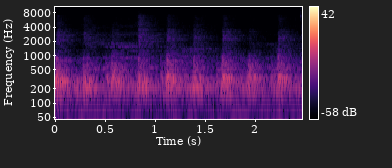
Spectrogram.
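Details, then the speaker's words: A fetal heartbeat on a CTG trace recorded on a pregnant woman's first day admitted to hospital: rapid rhythmic whooshing pulses from the fetal monitor, about 200 a minute. "Allora, raga, sto facendo il tracciato."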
